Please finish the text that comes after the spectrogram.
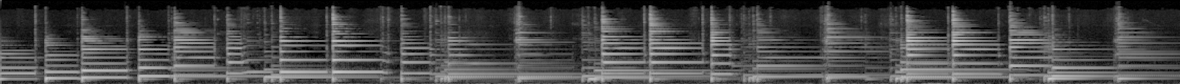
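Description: A slow ukulele melody is played with soft thumb rest-stroke downstrokes, each note or layered chord plucked and left to ring before the next, in an unhurried, evenly spaced phrase with no voices.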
